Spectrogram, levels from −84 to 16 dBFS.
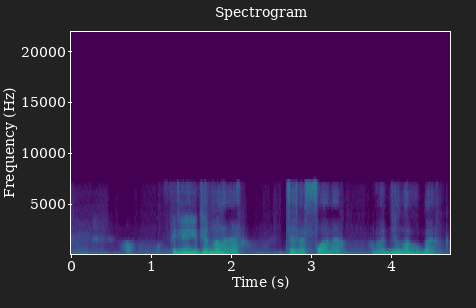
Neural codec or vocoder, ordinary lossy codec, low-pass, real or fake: codec, 16 kHz, 0.5 kbps, FreqCodec, smaller model; Opus, 64 kbps; 7.2 kHz; fake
